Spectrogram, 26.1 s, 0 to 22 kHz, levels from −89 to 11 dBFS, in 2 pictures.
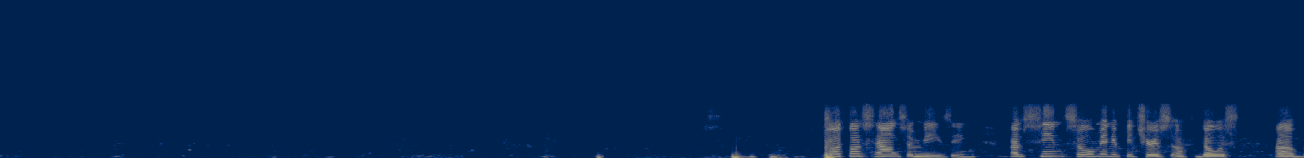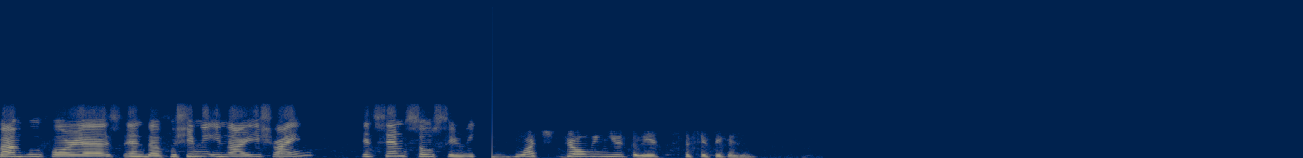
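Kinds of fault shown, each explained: Handover gap: At 17.77 s the speech cuts out for 200 ms, until 17.97 s, while the call switches from one network link to another and no speech frames get through. The sound dies away within a few tens of milliseconds rather than fading naturally, and whatever was said in that span is simply gone. On a waveform it appears as a flat stretch of near-zero amplitude; on a spectrogram, a clean vertical blank band across all frequencies.
Fallback to narrowband: Right after the gap, from 17.97 s to the end, the call drops from the clear wideband HD Voice sound heard earlier, which fits AMR-WB at 12.65 kbit/s, to an older narrowband codec. Nothing above 4 kHz remains, so the speech turns duller and more muffled, with a coarse, rough texture that points to a low AMR-NB rate around 5.9 kbit/s. A spectrogram shows energy up to about 7 kHz before 17.77 s, then a hard flat ceiling at 4 kHz.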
